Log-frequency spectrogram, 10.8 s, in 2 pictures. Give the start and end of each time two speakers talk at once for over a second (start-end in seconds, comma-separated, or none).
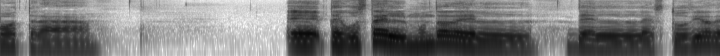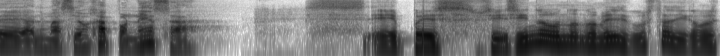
none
